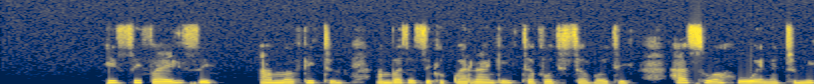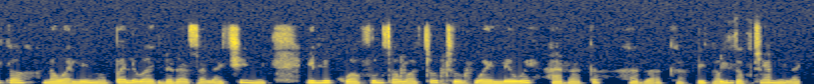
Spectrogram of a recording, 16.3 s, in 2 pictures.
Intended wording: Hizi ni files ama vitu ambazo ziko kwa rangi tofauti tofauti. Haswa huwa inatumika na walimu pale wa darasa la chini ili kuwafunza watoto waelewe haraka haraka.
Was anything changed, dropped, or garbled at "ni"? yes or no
yes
